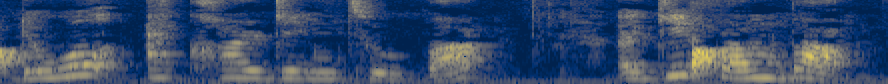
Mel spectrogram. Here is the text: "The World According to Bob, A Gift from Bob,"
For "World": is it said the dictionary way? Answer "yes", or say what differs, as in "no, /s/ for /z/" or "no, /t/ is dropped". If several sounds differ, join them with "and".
no, /d/ is dropped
